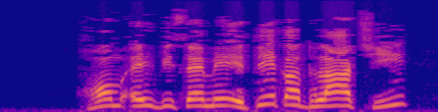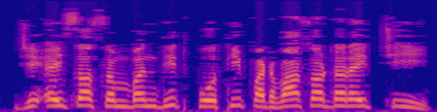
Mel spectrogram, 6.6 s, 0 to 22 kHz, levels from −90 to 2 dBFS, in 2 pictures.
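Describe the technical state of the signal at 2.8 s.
At 2.8 s, as throughout, the speech rings and washes with hiss that breathes with it: heavy, likely WMA compression, fitting about 24 kbps. Long transform blocks smear noise more widely than MP3.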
